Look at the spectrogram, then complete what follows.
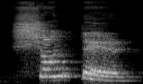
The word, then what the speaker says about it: chanter: Next we have is chanter. Chanter, which means to sing. Okay, in my previous videos, I told you that the sound of CH, it's not ch, it's sh. So it will become chanter.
